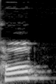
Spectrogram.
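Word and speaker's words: خوب: वाव से पहले जो ख है इसमें उसमें पेश छुपा हुआ है। इसीलिए इस वाव को थोड़ा खींच कर पढ़ते हैं। खूब। ऐसे ही ये वाव से जो पहले जो दाल है उस पर पेश छुपा हुआ है। इसलिए खींच के पढ़ते हैं दूर।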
